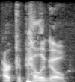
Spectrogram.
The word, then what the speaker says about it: archipelago: back to the lesson here we go an archipelago now I used to pronounce this wrong even English speakers sometimes say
